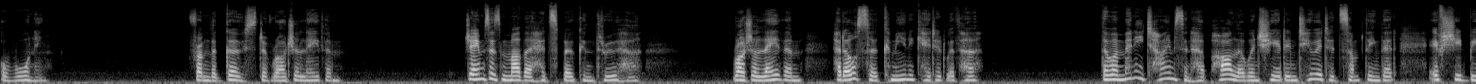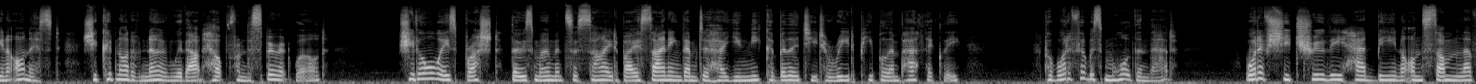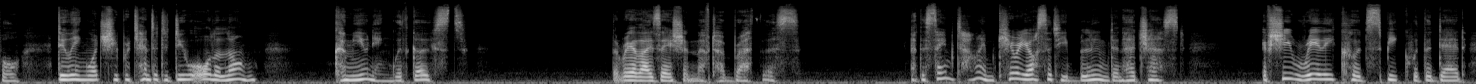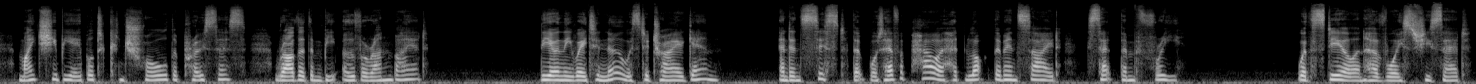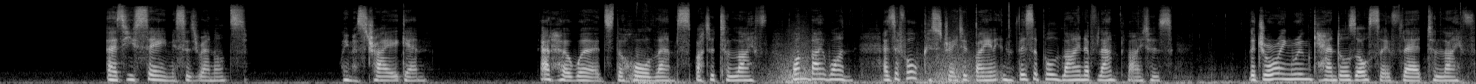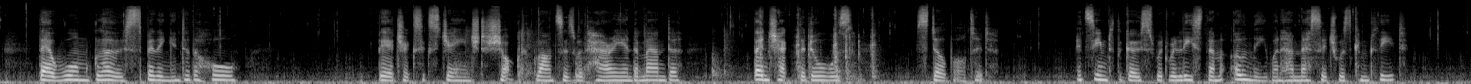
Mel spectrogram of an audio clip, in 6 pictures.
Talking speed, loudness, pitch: 155 wpm, -19 LUFS, 190 Hz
